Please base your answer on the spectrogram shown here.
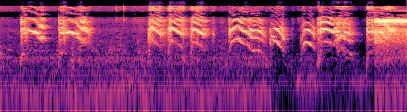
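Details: A group of parrots kept in India, giving a series of harsh, shrill squawks, each dropping in pitch, in short bursts about every half second over a faint steady background hum.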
